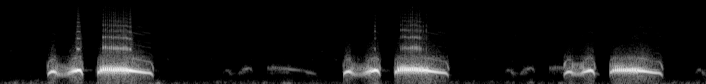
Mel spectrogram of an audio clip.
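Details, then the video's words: Spotted dove decoy bird calling to lure wild doves: a short two-part coo and then a long, drawn-out coo that falls slightly, with the phrase repeated every two and a half seconds. "Tiếng Cu Gáy / chim cu gáy kích bổi nhanh nổi"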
